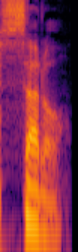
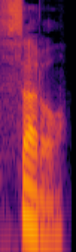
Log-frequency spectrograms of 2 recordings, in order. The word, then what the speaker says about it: subtle: subtle mistake here's a funny one the word subtle many Learners make the mistake of pronouncing the B like in subtly but in reality that be is silent so it's just subtle Sarah I have a very suly feeling about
